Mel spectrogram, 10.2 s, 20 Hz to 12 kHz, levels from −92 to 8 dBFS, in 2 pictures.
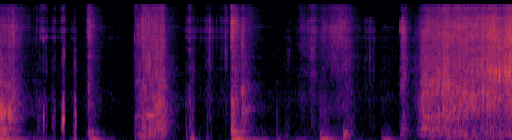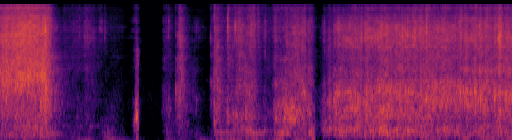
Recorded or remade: remade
